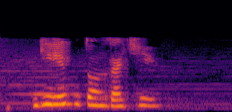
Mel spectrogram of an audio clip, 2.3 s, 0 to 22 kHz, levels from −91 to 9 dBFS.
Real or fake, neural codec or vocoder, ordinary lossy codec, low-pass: real; none; AAC, 24 kbps; 5.4 kHz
